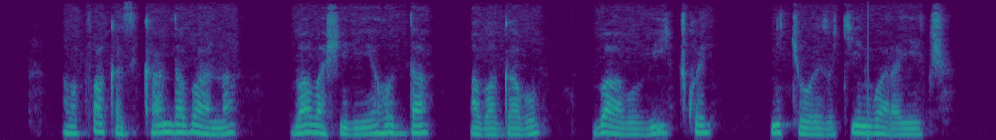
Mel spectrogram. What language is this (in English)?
Kinyarwanda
